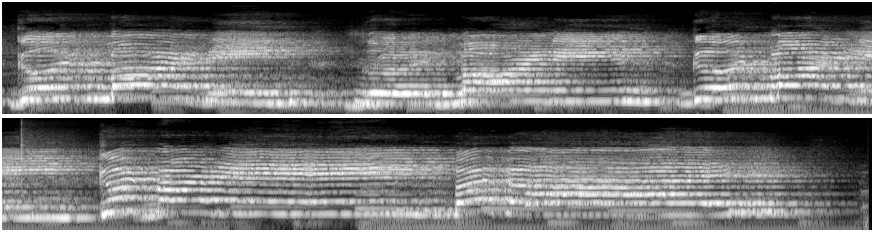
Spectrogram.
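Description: Young girls singing a children's action song together over a backing track, with a low bass line coming in about halfway through.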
